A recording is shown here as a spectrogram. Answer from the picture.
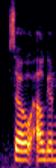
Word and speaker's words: Elgin: Is that how they pronounce it? Elgin? Okay. No, you're good. So Elgin, we did see some, what the National Weather Service has already confirmed as tornadoes.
